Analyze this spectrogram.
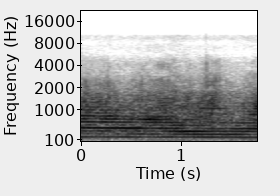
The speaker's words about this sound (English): The plane approached the Earth, bouncing off the ground a few times before landing and rolling towards us on what looked like a flat tire. It was an old, hollowed-out prop plane with just enough room for the pilot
